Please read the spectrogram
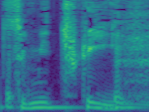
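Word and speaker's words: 드미트리 (Дмитрий): 아, 드미트리. – 발음을 굴리고. – 드미트리.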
